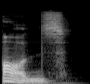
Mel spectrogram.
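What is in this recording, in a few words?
"odds", English, British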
